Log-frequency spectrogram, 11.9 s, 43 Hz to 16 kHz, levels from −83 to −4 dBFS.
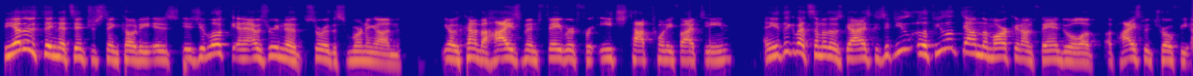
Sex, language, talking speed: male, English, 275 wpm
